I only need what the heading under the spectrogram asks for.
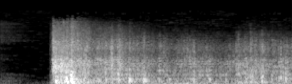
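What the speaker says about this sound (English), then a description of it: "Suddenly, there was a flash of lightning and the noise of thunder." A sudden loud crack of thunder breaks the silence, then rolls and rumbles on steadily without fading, close and heavy.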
